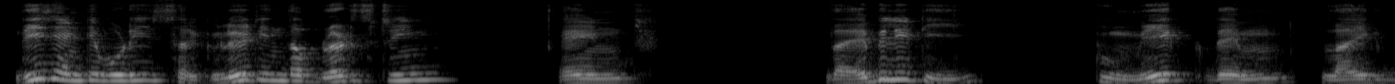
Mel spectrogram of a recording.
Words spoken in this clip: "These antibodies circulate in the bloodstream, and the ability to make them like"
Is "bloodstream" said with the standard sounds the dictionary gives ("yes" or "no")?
yes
